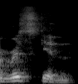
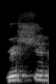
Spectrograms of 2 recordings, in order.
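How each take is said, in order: First: "Riskin" said with a hard sk in the middle; "Riskin" pronounced RISK-in; alternative pronunciation. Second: "Rishin" pronounced RISH-in; first possible pronunciation. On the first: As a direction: offer "Riskin" with a k sound after the s. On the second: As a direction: offer "Rishin" with sh, no k sound. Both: Shown as a demonstration. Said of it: "I don't know how to pronounce it".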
